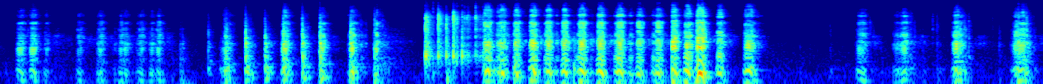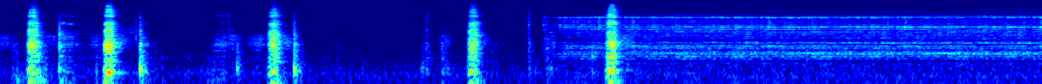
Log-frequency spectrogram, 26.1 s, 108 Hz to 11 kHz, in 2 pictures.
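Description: A run of short pig-like grunts and oinks, thick and fast for a few seconds and then spaced out. About 20 s in comes a click, and a toy Miele washing machine starts up with a steady whirring hum.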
